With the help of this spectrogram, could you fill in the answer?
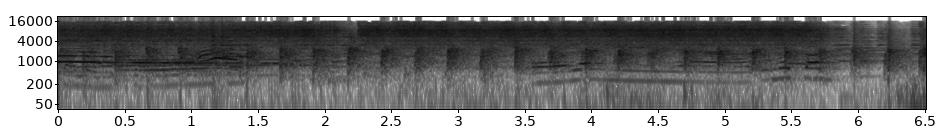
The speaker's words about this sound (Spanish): Denles aplausos, son guapas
